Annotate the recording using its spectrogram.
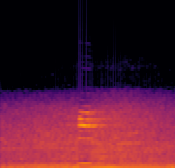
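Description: A motor scooter passing close, its engine rumble rising to a peak about a second in, with a short horn toot at that moment.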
